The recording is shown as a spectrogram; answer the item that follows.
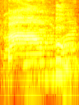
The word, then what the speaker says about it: Bambù: Con l'accento sulla U! Bambù!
